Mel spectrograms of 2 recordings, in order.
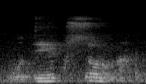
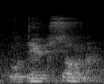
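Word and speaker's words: Motecuhzoma: Tie all this pronunciation analysis together and we can dig up a glimpse of what Montezuma's name sounded like in his day. Moteksoma, Moteksoma.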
